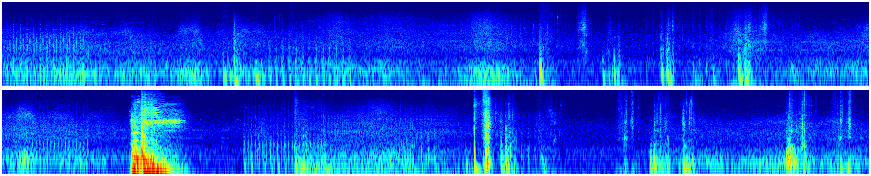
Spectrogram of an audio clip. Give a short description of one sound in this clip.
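Footsteps thud on stone.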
